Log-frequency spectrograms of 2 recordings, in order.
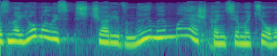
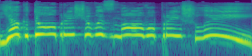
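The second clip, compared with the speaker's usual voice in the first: delighted, joyful, very high voice; 10 semitones higher, 4 dB louder than usual. A talking piano greets the Master who has come back: joyful. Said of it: "Зрадів рояль".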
